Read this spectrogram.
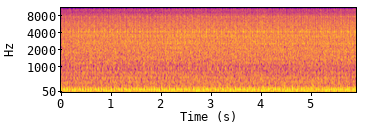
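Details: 1969 Chevy C10 engine with an oil pressure problem, started with carb cleaner after slow cranking; gauge barely moves, then drops. Rough idle with loud, busy metallic rattle throughout; engine rattling from low oil pressure.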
